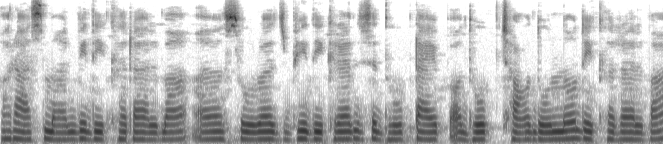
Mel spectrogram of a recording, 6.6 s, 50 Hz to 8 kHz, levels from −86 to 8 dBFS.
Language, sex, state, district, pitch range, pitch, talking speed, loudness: Bhojpuri, female, Uttar Pradesh, Ghazipur, 150-160 Hz, 155 Hz, 180 wpm, -19 LUFS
